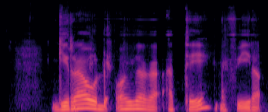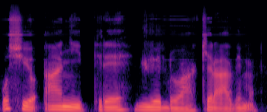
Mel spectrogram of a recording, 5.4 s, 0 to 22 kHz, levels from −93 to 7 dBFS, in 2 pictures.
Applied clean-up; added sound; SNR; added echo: neural mask model DeepFilterNet 3.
